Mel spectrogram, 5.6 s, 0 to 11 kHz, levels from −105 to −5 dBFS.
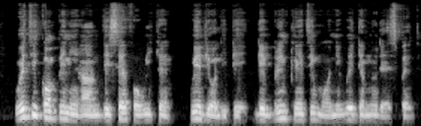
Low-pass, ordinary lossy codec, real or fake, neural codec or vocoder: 9.9 kHz; none; real; none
